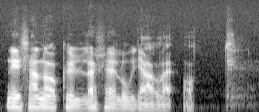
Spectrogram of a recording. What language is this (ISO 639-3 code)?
fin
